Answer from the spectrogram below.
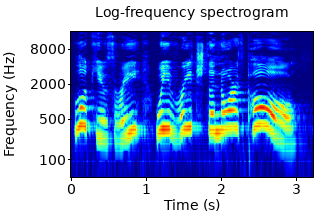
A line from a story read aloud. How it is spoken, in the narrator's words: the conductor called out to them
